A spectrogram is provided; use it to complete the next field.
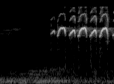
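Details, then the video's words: Mantenan bird (orange), kept as a tutor song for white-rumped shama, singing a quick run of about six high, sharp, buzzy notes, evenly repeated over half a second after a quiet start. "BURUNG MANTENAN ORANGE SEDANG BERKICAU"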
